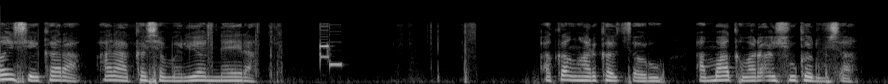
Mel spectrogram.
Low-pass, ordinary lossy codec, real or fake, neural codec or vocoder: 7.2 kHz; none; real; none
